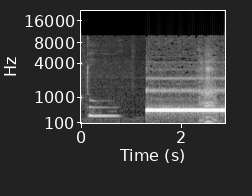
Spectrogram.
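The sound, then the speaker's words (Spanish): Telephone tone on an outgoing call: a short, lower electronic tone fades, then after a brief gap a loud, steady, unbroken tone holds to the end. “Está sonando entonces el teléfono.”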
